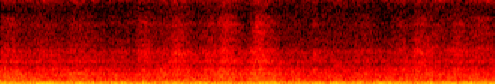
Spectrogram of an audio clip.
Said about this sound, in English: nearer and nearer it gets. As the train edges along the tracks,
